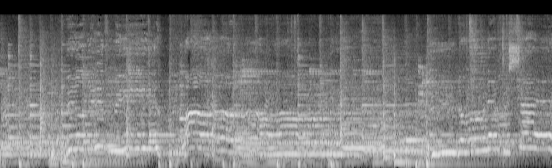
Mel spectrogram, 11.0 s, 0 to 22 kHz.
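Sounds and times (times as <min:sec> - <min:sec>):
instrumental accompaniment with beat: 0:00.0 - 0:11.0
woman singing into microphone: 0:01.2 - 0:11.0.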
